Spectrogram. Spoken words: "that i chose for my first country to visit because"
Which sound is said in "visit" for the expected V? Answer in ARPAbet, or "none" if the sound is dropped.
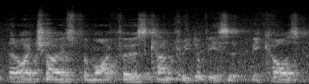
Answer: V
